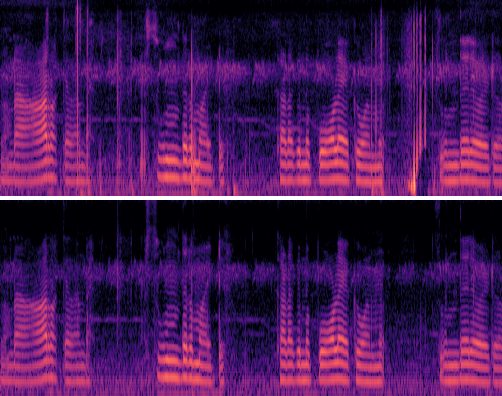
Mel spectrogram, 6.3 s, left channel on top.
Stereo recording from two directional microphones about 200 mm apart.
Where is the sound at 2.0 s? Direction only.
5° right (ahead or behind).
